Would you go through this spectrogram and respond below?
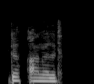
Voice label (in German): "geangelt", German; adjectives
